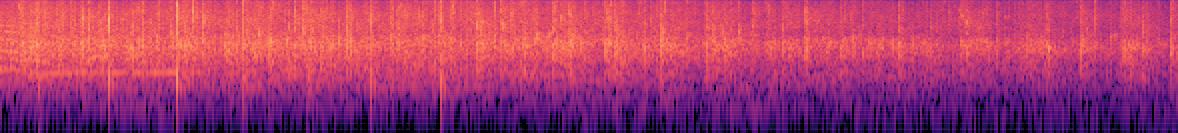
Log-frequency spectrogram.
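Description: A crowd breaks into sustained applause, dense clapping from many hands at a steady level that gradually thins slightly toward the end, with no voices standing out.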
